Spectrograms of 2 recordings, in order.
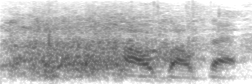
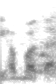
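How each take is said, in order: First: Slow menacing repeat. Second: Said in the usual way. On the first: Acted. Dad repeats, slow take.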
